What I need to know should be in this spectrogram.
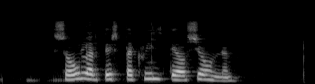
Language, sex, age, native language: Icelandic, female, 40-49, Icelandic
